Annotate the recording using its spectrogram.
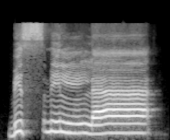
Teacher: আল্লাহ শব্দের লাম এর ডাইন পাশে যদি জের আসে, এই যে জের আসছে না, তো আল্লাহ শব্দের লাম আপনার কি করে পড়তে হয়? চিকুন করে পড়তে হয়।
